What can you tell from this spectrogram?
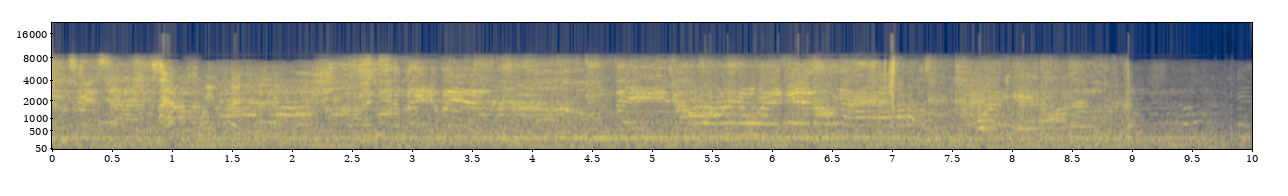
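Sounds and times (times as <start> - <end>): car cabin drone: 0.0 - 10.0
pitched voice: 0.8 - 3.2.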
